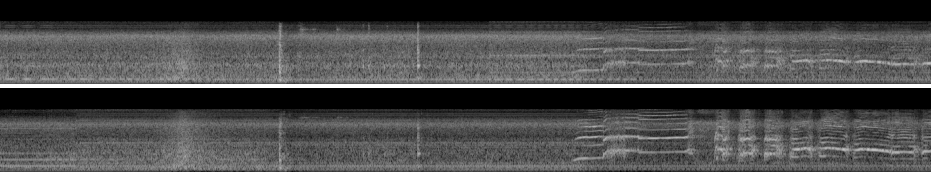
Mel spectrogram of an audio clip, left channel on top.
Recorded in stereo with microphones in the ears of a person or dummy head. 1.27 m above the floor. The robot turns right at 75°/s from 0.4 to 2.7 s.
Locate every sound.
1.4 s a whoosh: 155° left, 0.9 m; by 2.7 s 110° right, 0.9 m
2.8 s a thud: 20° left (ahead or behind), 0.9 m
5.7 s crying: 30° right (ahead or behind), 0.8 m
